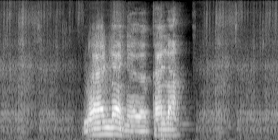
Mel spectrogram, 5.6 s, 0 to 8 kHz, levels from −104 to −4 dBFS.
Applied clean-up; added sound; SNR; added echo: neural separator model SepFormer DNS4.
